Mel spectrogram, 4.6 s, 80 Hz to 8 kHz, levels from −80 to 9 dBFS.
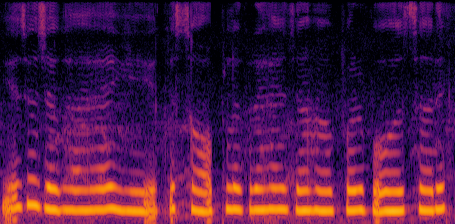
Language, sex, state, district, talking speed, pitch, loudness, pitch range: Hindi, female, Bihar, Patna, 185 wpm, 265 Hz, -13 LUFS, 260-275 Hz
